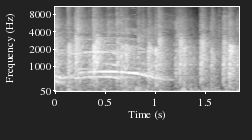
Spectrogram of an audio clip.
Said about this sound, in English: Happy fourth, though. Thank you. Round of applause for the fourth birthday of...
